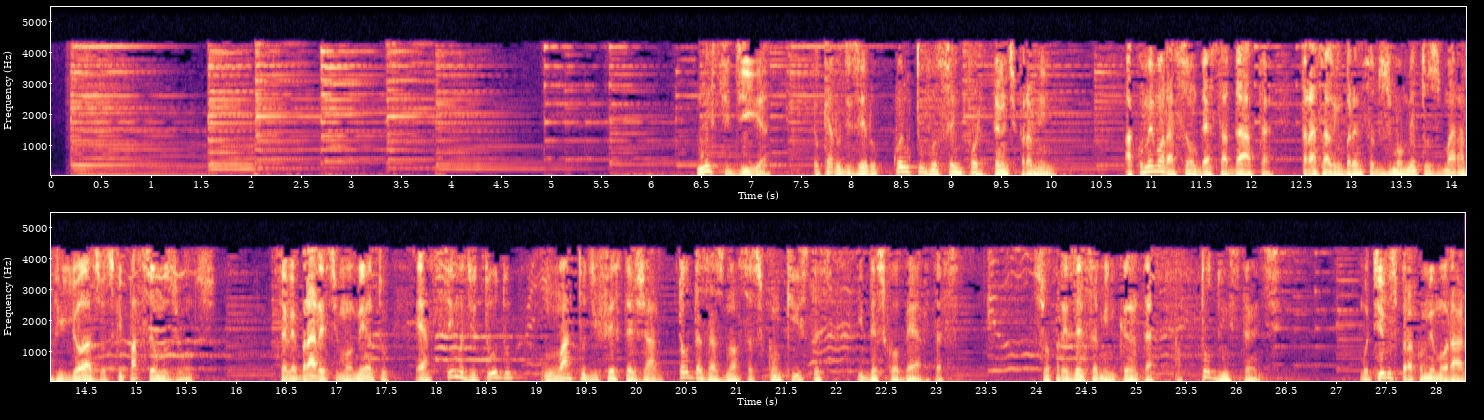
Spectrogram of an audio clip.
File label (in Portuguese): Romântico Suave Masculino, Aniversários; Aniversários diversos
